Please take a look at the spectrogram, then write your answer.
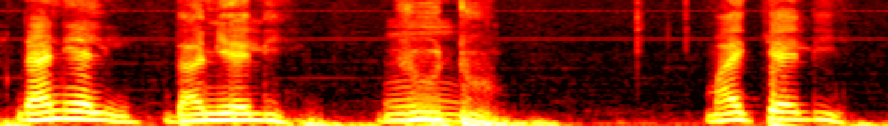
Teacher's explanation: when the Yoruba try to say an English name, it usually ends with a vowel.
